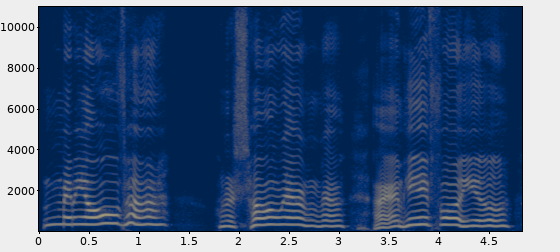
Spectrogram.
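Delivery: high, slow mock-tender Salah voice; a put-on high voice for Salah's farewell; imitating Mo Salah. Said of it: "at one point he was".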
